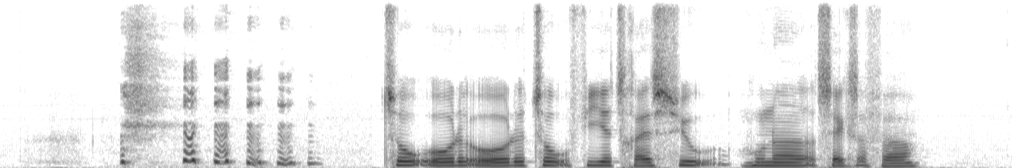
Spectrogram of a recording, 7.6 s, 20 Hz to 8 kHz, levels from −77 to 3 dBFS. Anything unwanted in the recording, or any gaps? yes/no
yes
